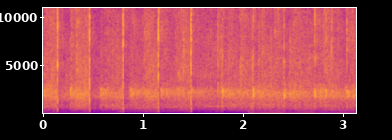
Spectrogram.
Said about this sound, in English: Church, can we put our hands together and welcome those born into God's family today?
